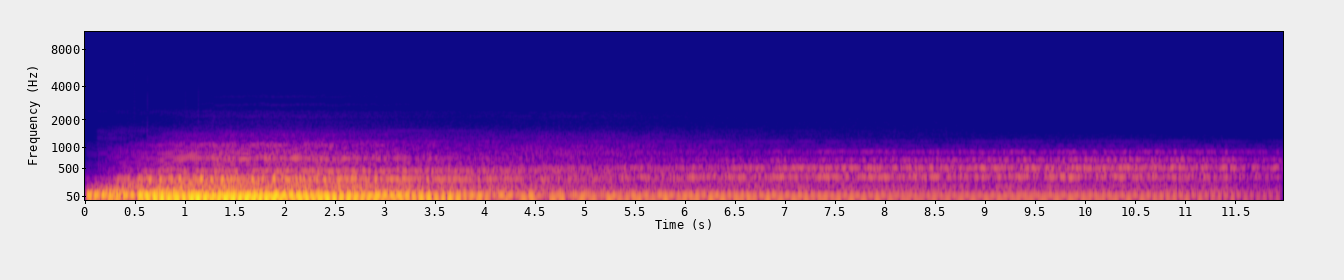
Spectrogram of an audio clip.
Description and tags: ab mars atmos
a reverbed synth hit sounds like deep space mars
ambient, atmospheres, drone, evolving, experimental, freaky, horror, pad, sound, soundscape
